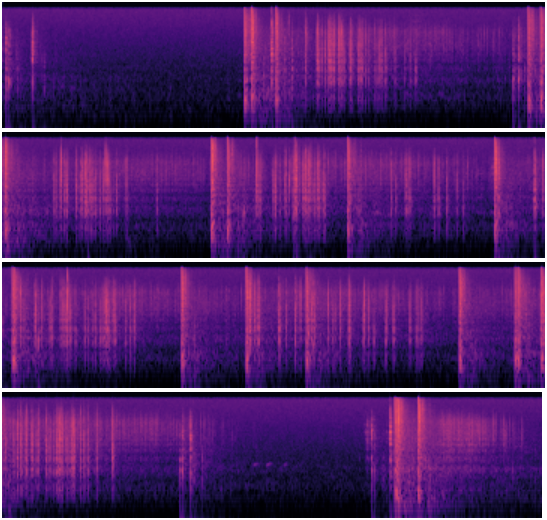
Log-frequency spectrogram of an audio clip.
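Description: Aerial firework shells bursting in a series of sharp bangs. They come in volleys every few seconds, and each volley trails off in a rapid run of smaller pops. After a short lull at the start, the first volley comes about three seconds in.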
